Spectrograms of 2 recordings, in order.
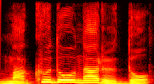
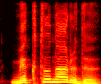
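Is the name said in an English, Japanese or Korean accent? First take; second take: Japanese; Korean. First: A vowel follows every consonant, Japanese style. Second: It is said with Korean loanword syllables.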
